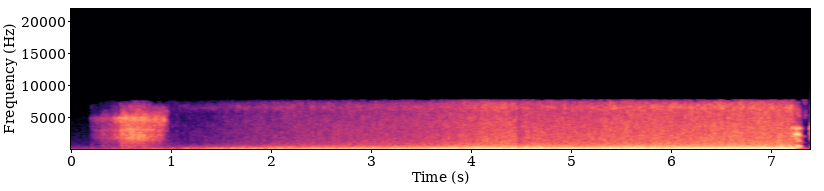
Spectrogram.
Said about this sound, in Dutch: En het draait daar nogal. Rustig. Ja, winderig.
